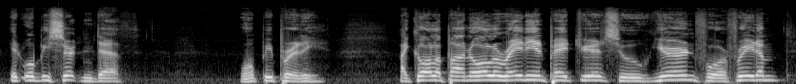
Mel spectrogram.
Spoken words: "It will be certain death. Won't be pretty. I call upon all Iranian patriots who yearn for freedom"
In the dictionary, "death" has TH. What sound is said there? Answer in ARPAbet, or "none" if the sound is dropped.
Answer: TH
